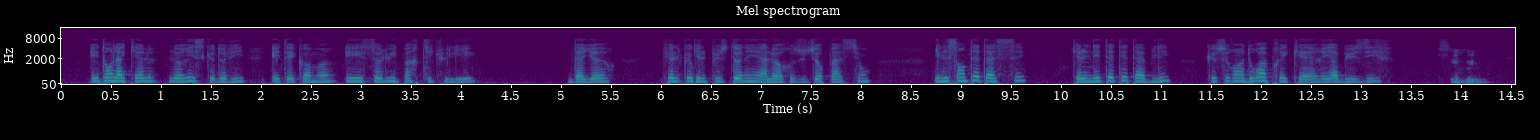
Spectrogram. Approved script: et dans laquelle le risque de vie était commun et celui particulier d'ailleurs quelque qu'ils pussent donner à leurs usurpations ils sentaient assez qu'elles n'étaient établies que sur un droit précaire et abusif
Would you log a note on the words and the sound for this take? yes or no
yes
